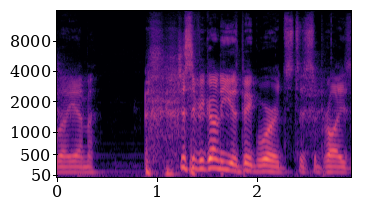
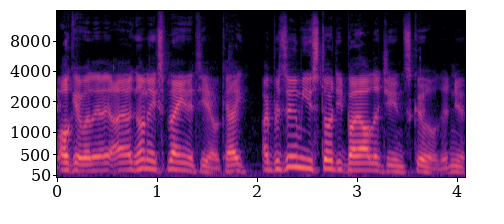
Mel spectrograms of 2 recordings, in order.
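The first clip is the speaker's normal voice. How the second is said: ordinary talk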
